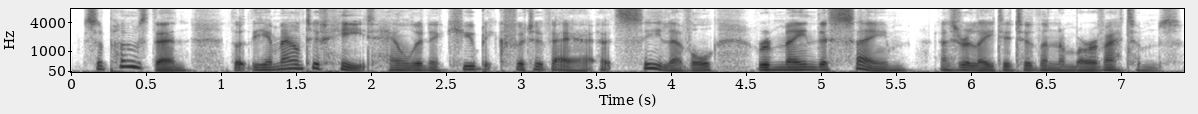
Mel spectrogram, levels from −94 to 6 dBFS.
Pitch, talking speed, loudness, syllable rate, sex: 115 Hz, 210 wpm, -20 LUFS, 5.8 syllables/s, male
